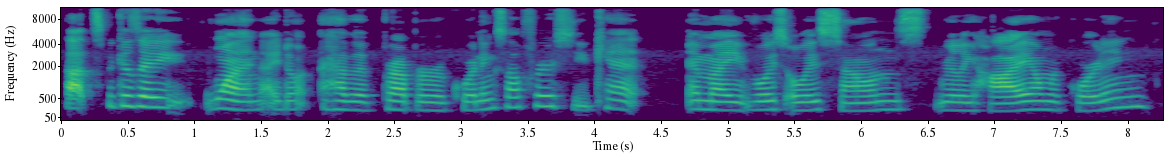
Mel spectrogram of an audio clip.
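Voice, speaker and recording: A woman with a high voice talking to camera in a rambling vlog, hesitant and defensive, with halting restarts and trailing-off sentences. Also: fairly even intonation, a bit bright. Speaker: video creator. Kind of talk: rambling vlog response to comments.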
